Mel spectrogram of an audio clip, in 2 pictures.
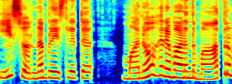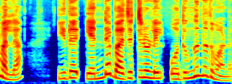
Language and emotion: Malayalam, happy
